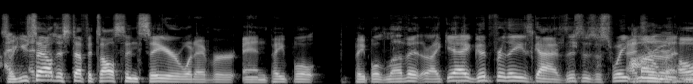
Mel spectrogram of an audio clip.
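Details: Adult man; typical speech.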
